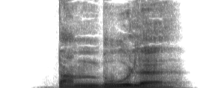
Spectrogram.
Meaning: racket, revelry
- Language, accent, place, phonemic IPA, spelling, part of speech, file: German, Germany, Berlin, /bamˈbuːlə/, Bambule, noun, De-Bambule.ogg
